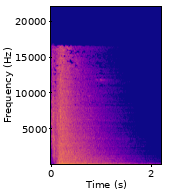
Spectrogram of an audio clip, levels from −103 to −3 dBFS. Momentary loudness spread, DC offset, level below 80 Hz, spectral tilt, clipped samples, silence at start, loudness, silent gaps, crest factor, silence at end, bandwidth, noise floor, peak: 23 LU; under 0.1%; -40 dBFS; -2.5 dB/octave; under 0.1%; 0 s; -33 LUFS; none; 20 dB; 0.6 s; 17 kHz; -70 dBFS; -16 dBFS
